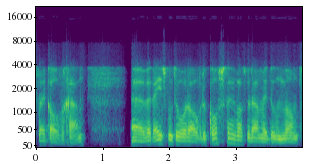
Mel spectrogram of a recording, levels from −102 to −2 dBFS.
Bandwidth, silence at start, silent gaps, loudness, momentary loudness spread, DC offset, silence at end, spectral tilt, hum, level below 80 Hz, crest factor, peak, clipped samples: 7.4 kHz; 0 s; none; -23 LUFS; 14 LU; under 0.1%; 0 s; -6.5 dB/octave; none; -78 dBFS; 16 dB; -8 dBFS; under 0.1%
